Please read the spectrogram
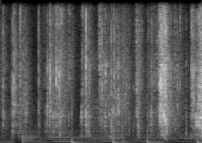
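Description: Foil wrapper of a Pokémon TCG booster pack crinkling as it is torn open and peeled apart, loudest near the end, over background music with a steady beat.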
